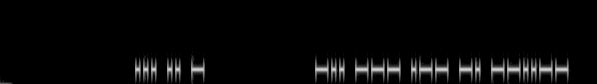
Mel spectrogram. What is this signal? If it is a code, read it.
Morse code, heard as a keyed tone, about 30 wpm, 700 Hz. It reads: SIT DOWN,
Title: 4x Word-Spacing - Sentences from Top 500 Words - 30wpm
